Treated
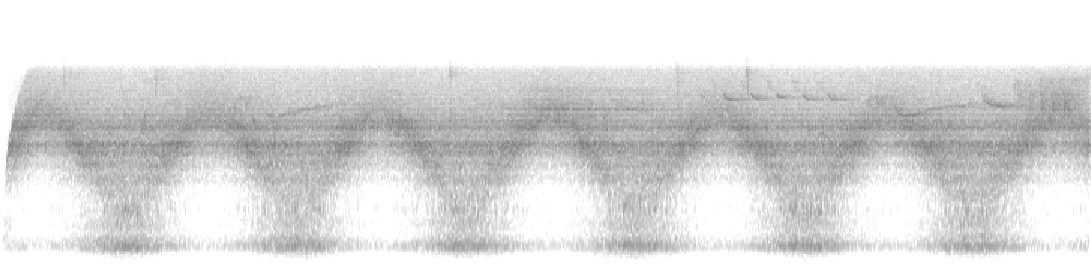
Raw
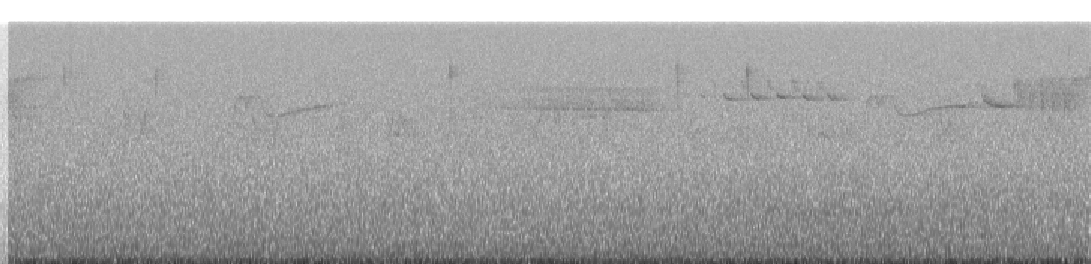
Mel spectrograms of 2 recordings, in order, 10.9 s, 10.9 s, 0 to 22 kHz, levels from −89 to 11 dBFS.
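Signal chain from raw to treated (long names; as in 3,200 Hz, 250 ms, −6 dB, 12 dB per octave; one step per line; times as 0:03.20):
turntable start at the beginning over 0.56 s
formant filter i
comb filter 3 ms, depth 33%
in parallel at −6.5 dB: soft clipping −38 dBFS, distortion −11 dB
on the sum: downsampling to 16,000 Hz
auto-filter high-pass sine 0.59 Hz 930–3,700 Hz
level +3.5 dB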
